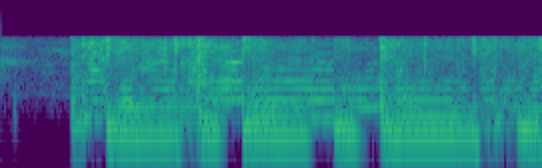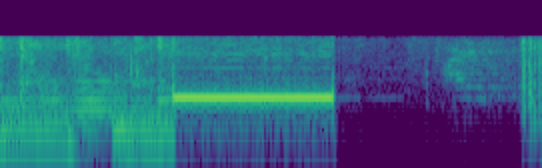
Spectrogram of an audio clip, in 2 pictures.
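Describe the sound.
A telephone line tone while a call is transferred to another extension: a steady, even-pitched tone holds for about a second after several seconds of choppy, band-limited sound, then a brief quiet gap.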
